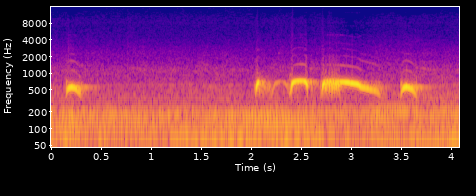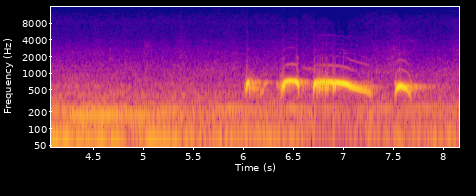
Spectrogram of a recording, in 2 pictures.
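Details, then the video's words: Spotted dove with mottled plumage and a loud voice, used to lure others: two cooing phrases several seconds apart, each of clipped hoots, a long falling coo and a short closing note, with low hum between. "Terukur blorok gacor suara besar cocok untuk pancingan bunyi."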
